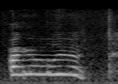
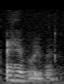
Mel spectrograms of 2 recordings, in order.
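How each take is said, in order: First: Very high, small squeal; tiny high-pitched squeal of disbelief; squeaky disbelief. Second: Soft, under-the-breath amazement; hushed disbelief; quiet disbelief. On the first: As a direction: squeak it out, overcome with excitement. Overcome, repeats in high voice. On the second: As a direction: say it softly to yourself, amazed. Overcome by moving news. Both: Real, not acted.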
